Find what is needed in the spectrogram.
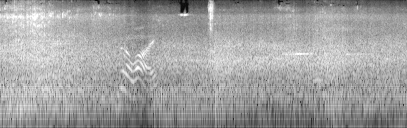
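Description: City street traffic, with motor scooters passing close by; their noise is loudest at first and eases off over the first couple of seconds into a steady traffic hum.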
